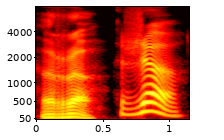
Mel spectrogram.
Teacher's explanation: इसके उच्चारण में जीभ में कंपन या वाइब्रेशन होता है। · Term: लुंठित या प्रकंपित व्यंजन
